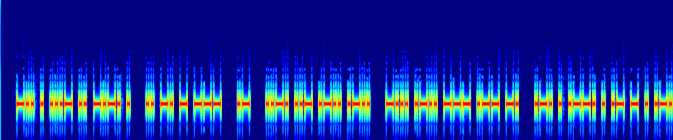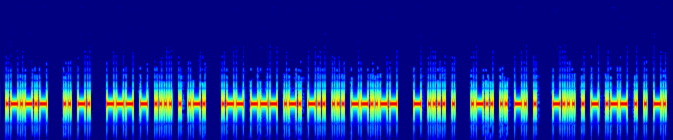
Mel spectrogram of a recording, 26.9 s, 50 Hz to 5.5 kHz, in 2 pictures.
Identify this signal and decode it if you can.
Morse code, heard as a keyed tone, about 25 wpm, 600 Hz. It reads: DEVICE INTO A FULL BLOWN REPEATER. IN OTHER WORDS, THE LINE BETWEEN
